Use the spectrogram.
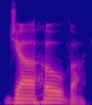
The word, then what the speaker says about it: Jehovah: And passing through Germanic regions, Y's are pronounced like J's, W's pronounced like V's. You end up with the name Jehovah.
